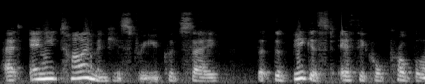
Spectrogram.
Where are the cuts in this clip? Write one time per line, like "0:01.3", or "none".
none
